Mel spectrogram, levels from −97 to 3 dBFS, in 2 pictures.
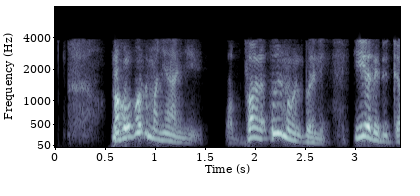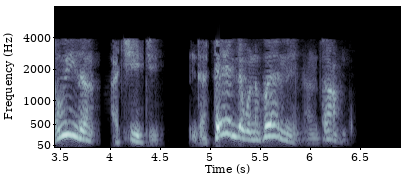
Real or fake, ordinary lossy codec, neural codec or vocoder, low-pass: fake; AAC, 16 kbps; codec, 24 kHz, 3 kbps, HILCodec; 7.2 kHz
